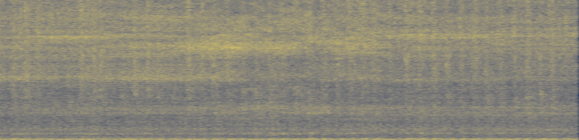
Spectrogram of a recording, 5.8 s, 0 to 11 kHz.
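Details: 1978 Dodge D200 drag truck, 451 big block Mopar V8, first cold start on a new Edelbrock VRS 850 carburetor at out-of-box settings: deep, steady burble with no knocks or misses; idle a little slow, float levels a little high, but idling normally.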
